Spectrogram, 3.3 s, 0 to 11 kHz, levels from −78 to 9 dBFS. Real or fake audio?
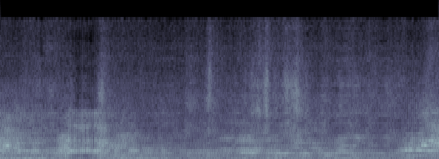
fake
